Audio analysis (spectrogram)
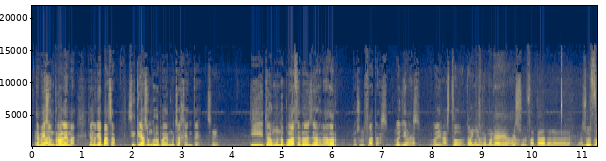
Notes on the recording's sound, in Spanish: Desde el Starbucks.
